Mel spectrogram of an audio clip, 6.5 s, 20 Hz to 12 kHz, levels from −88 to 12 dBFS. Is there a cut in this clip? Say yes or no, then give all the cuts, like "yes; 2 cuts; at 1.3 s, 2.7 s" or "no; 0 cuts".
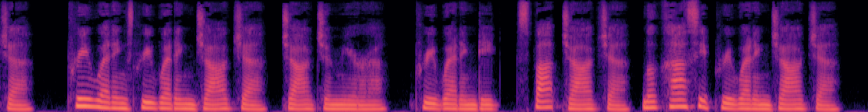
yes; 6 cuts; at 1.0 s, 2.1 s, 3.1 s, 3.7 s, 4.2 s, 4.8 s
